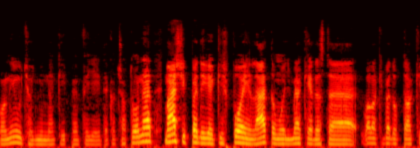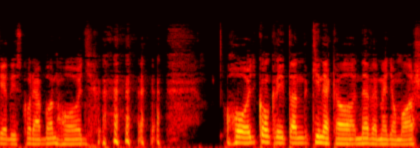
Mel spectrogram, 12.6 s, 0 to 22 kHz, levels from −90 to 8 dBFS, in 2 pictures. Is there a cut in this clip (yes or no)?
yes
